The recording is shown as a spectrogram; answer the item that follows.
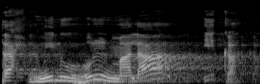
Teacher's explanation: گولتا کو وقف کی حالت میں ہائے ساکنہ سے بدل دیں گے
